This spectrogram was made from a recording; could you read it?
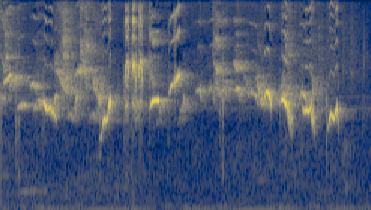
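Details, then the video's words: Night-time song of a greater green leafbird, a continuous flowing warble of rising and falling whistled slurs mixed with buzzy chatter, varied and unbroken, with a low background hum. "burung cucak ijo bunyi tengah MALAM GACOR"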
